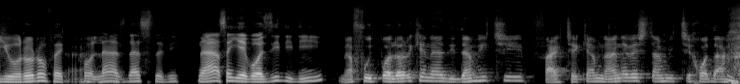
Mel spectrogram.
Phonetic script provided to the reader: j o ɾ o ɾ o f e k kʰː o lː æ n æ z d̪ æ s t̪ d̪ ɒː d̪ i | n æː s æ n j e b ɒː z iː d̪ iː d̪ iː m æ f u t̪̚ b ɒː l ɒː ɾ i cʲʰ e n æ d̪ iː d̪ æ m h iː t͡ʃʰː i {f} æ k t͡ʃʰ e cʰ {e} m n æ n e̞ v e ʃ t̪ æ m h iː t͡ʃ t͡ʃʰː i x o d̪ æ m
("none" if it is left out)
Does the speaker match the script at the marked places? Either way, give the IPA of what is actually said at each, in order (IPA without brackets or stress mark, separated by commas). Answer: f, æ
